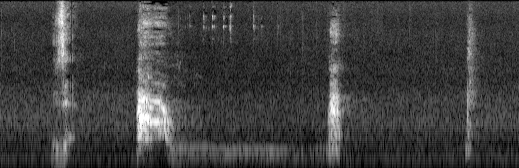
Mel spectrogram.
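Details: A Chihuahua mix puppy gives short, yappy, high barks, one loud burst and then softer ones a second or two apart. It is barking at what the owner calls a ghost while a person keeps asking "who's that?"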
